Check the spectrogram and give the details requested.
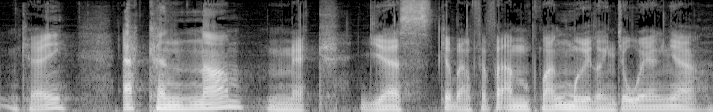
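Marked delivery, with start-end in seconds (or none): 0.9-2.4 Economic slowly split, ec-o-NOM... ic; slow syllable-by-syllable Economic; stress on NOM. Shown as a demonstration. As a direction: punch NOM in "Economic", pause before ic. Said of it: "nhấn âm nóm".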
